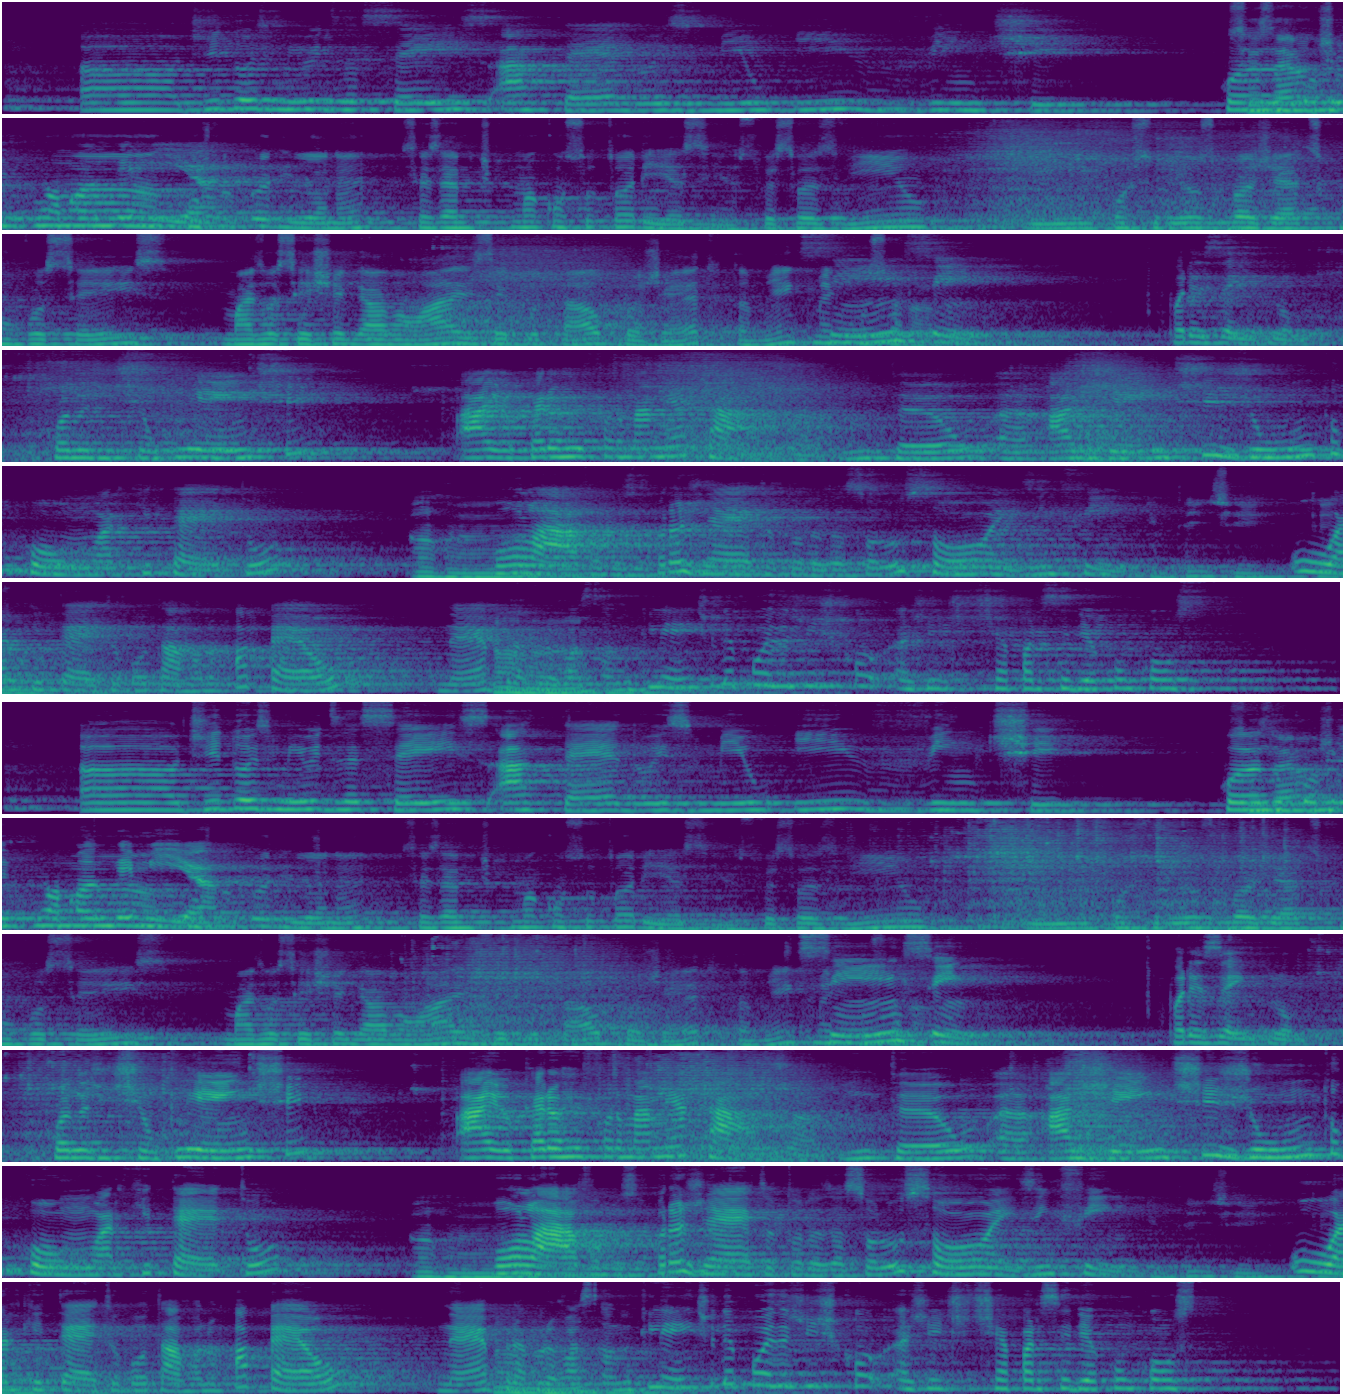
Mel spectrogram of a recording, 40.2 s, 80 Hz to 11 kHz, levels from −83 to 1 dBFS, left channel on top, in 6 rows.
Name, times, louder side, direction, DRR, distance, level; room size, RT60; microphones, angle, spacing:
voice 1, 0.4-5.3 6.1-7.8 17.5-18.3 19.2-19.9 20.3-21.7 22.4-28.2 29.3-32.5 33.3-35.3 35.7-39.5, right 3 dB, 55° right, 7 dB, 1.4 m, -33 dB
voice 2, 6.2-6.6 6.9-11.3 11.8-18.1 28.9-29.5 32.6-33.7 36.0-36.5, left 1 dB, 25° left, 7 dB, 1.1 m, -36 dB
sound 1, 10.8-13.3 15.3-17.0 18.4-18.5 19.4-21.5 22.2-22.5 23.0-24.5 25.0-26.4, right 3 dB, 70° right, 3.2 m, -43 dB
19.5 x 18.0 x 9.5 m, 2.5 s
head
